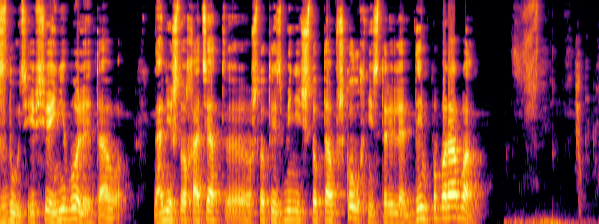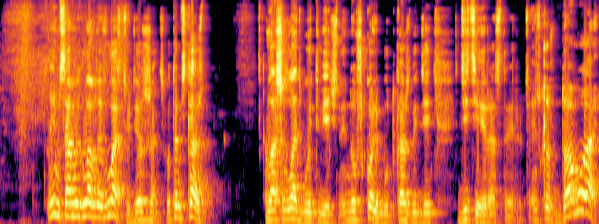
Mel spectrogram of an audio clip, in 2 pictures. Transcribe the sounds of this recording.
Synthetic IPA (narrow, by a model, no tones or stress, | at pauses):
zd̪utʲɪ̰fsʲoɪnʲɪbo̞lʲɪjət̪ɐ̰vo̰ | ɐnʲiʂt̪o̞xɐtʲat̪ʂt̪o̞t̪əɪzmʲɪnʲitʲʂt̪o̞bt̪amfʂko̞lˠəxnʲɪst̪ɾʲɪlʲælʲɪd̪əimpəbəɾɐbalˠʊ | imsamɨjɡlˠavnɨjəvlˠasʲtʲɪʊdʲɪrʐatʲvo̞t̪imskaʐʊt̪̚ | vaʂəvlˠasʲt̚ʲbudʲɪt̪vʲet͡ɕnəjənofʂko̞lʲɪbud̪ʊt̪̚kaʐd̪ɨjdʲenʲdʲɪtʲejrɐst̪ɾʲḛlʲɪ̰vətʲɐ̰nʲiskaʐʊt̪̚d̪ɐvaj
